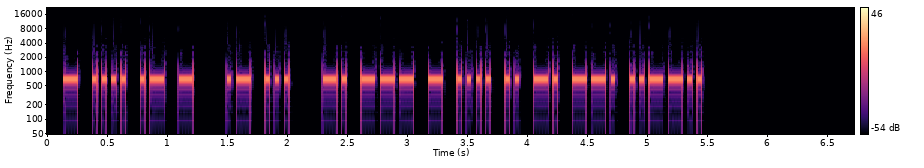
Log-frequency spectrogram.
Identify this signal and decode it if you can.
Morse code, heard as a keyed tone, about 30 wpm, 700 Hz. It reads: THAT AS NOTHING?
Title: Sentences from Top 1500 Words 30wpm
